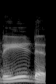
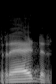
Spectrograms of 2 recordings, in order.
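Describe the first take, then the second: First: The vowel is a long 'ee' sound. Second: The vowel is a short 'e' sound. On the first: It is the present form of the verb. "रीड first form होती है" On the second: It is the past form of the verb. "रीड की second form रेड"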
